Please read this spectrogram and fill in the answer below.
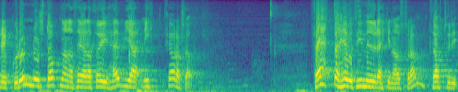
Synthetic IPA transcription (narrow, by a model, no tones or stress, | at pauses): ɾɪɾkɾʏnːʏɾ̥st̪ɔpnanaθɛɣaɾaðθœɥɦɛvjaniht̪nfjawɾaksa̰wð | θɛht̪aɦɛvʏɾ̥θvimɪːðʏɾɛhcɪnawst̪fɾamθɾawht̪fɪɾɪ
